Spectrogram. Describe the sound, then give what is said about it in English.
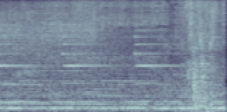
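A steady low rumble and hum of a moving East Midlands train service from London King's Cross to Edinburgh, heard from inside the carriage, with faint tonal whines and a brief hiss or clatter near the end. “Welcome aboard the East Midlands train service to Edinburgh.”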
